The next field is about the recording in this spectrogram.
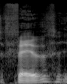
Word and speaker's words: PHEV: The PHEV, pronounced FEV, is probably the best mix as you can drive every day on all-electric power if you don't go too far.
